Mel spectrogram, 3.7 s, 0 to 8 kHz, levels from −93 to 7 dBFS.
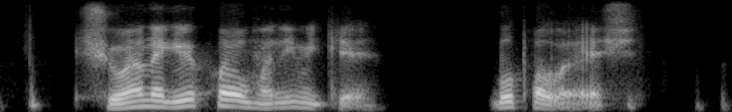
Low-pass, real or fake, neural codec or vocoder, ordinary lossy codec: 7.2 kHz; fake; codec, 16 kHz, 1 kbps, FreqCodec, larger model; Opus, 24 kbps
